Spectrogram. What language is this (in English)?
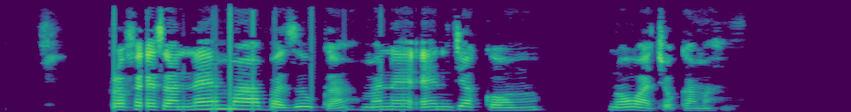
Luo (Kenya and Tanzania)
